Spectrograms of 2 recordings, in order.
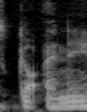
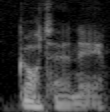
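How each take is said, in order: First: "got any" with the t of got as a glottal stop; Yorkshire "got any", t glottaled; Leeds glottal stop. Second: Said in the usual way. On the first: Shown as a demonstration. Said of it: "a glottal stop in the phrase".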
